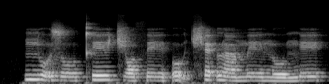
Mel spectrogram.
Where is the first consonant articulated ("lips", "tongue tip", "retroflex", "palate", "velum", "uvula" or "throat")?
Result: palate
